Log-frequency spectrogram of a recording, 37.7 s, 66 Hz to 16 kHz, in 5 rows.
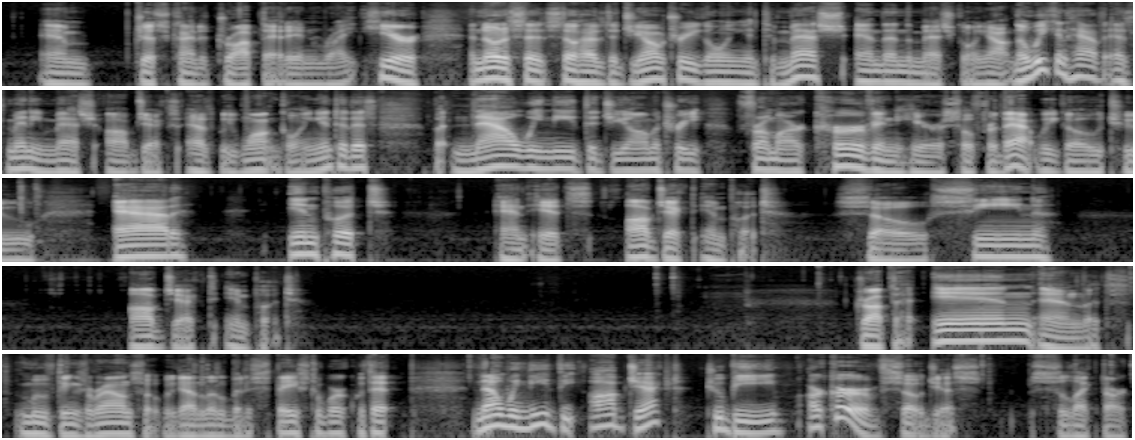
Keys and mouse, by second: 15.2 shift+a, 28.4 click, 29.6 click, 30.8 middle click, 32.6 click.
